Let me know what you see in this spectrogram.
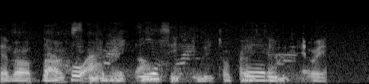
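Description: Speech, with two call-path faults. An echo leak shows up as a delayed copy of the other voice from the loudspeaker side at 0.74–0.85, 1.03–1.33, 1.80–2.03 and 2.75–2.97 s, trailing it by about 0.3 s and sitting roughly 15 to 20 dB below the speech. This is likely an echo canceller that failed to remove all of the loudspeaker sound its microphone picked up. On a spectrogram the echo appears as weaker harmonic traces repeating the earlier pattern, shifted about 300 ms to the right. Speech suppressed in double talk appears as dips at 1.12–1.18, 1.34–1.42, 1.80–1.96 and 2.87–3.13 s, where both voices overlap. The dips deepen from about 5 dB in the first two to about 10 and then about 15 dB. The likely cause is the canceller failing to separate its own talker from the echo and turning both down. In the waveform these show as short pinches in the envelope, and on the spectrogram as dimmed bands across the harmonics. 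Throughout, the spectrogram shows nothing above 8 kHz, as expected from the call's codec bandwidth.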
